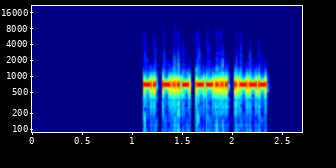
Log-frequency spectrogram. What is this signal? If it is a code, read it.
Morse code, heard as a keyed tone, about 49 wpm, 700 Hz. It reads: NX7J
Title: USA Call Signs - 4 Characters - 50wpm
